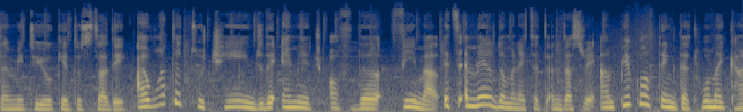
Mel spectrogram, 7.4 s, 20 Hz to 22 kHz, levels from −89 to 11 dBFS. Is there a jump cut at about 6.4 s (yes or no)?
no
